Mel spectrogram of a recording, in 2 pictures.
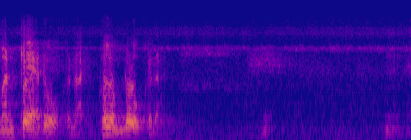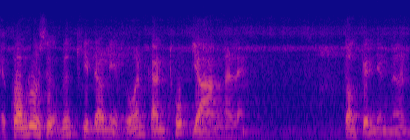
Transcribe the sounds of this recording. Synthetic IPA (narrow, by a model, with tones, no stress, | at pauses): ma˧˥˨nkɛː˧˩doː˥˩kʰːa˧˩da̰ː˧˩jpʰɤː˥˩mdoː˧˩kʰːa˧˩da̰ː˧˩j | nɛ˧˩ | nɛ˧˩ʔa˧˨˩jkʰuː˧əmɾuː˧˥˩sɯ˨˩k̚nɯ˧˥˨ŋkʰi˧t̪̚ɾa˧wniː˧˩kʰɯ˧˩˦ma˧˥˨nka˧nt̪ʰu˦˥k̚jaː˨ŋha˧nlɛ˧ʔ | t̪ɔ˧˩ŋpe˧˨njaː˨˩ŋna˦˥n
